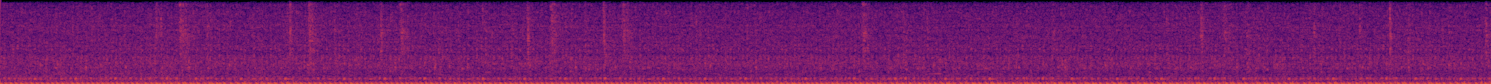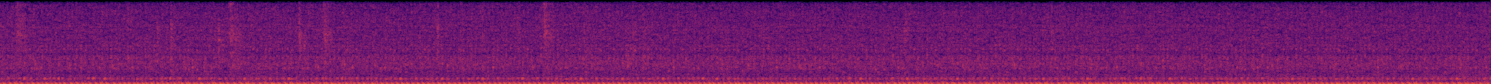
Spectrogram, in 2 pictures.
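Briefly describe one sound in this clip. A sports car engine idles with a low, steady rumble.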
